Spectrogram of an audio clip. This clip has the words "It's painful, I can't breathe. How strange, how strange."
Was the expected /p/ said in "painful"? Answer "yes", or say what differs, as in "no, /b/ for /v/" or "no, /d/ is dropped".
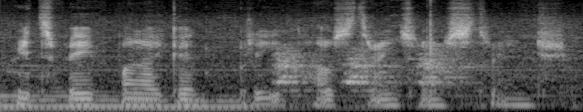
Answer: no, /f/ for /p/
